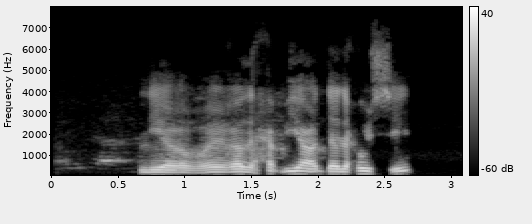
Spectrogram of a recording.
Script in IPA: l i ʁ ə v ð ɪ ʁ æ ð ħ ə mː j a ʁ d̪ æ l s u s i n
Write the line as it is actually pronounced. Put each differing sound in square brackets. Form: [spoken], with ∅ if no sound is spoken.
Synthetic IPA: l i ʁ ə v [ʁ] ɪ ʁ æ ð ħ ə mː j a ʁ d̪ æ l [ħ] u s i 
